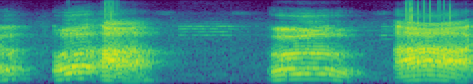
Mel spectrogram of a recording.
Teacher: अ आ याचा उच्चार कुठून होतो मित्रांनो कंठातून होतो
